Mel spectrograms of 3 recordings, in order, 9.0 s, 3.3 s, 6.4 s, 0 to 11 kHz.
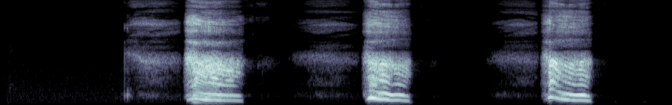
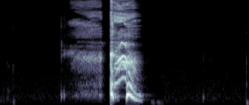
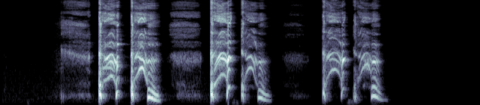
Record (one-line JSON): {"exhalation_length": "9.0 s", "exhalation_amplitude": 31434, "exhalation_signal_mean_std_ratio": 0.38, "cough_length": "3.3 s", "cough_amplitude": 32768, "cough_signal_mean_std_ratio": 0.27, "three_cough_length": "6.4 s", "three_cough_amplitude": 32768, "three_cough_signal_mean_std_ratio": 0.38, "survey_phase": "beta (2021-08-13 to 2022-03-07)", "age": "65+", "gender": "Female", "wearing_mask": "No", "symptom_cough_any": true, "symptom_shortness_of_breath": true, "symptom_onset": "13 days", "smoker_status": "Ex-smoker", "respiratory_condition_asthma": true, "respiratory_condition_other": false, "recruitment_source": "REACT", "submission_delay": "1 day", "covid_test_result": "Negative", "covid_test_method": "RT-qPCR", "influenza_a_test_result": "Negative", "influenza_b_test_result": "Negative"}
